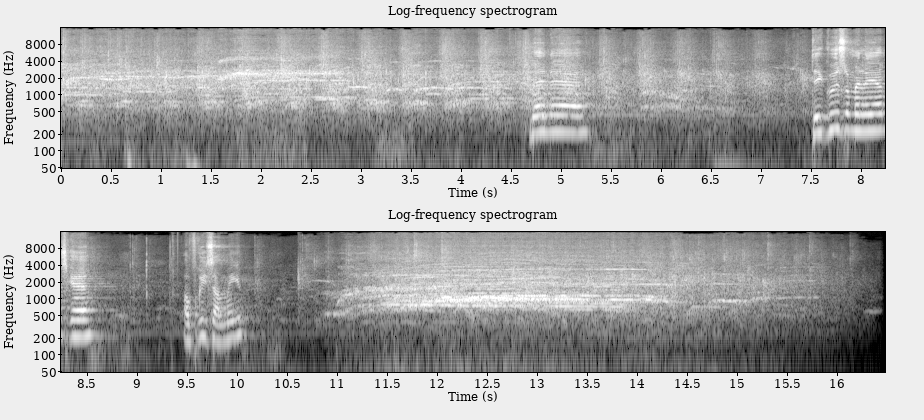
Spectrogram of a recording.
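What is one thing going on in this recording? A crowd cheers loudly in a large hall.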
